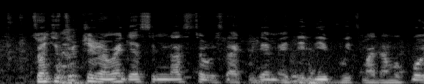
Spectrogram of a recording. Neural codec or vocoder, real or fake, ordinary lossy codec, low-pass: none; real; none; none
